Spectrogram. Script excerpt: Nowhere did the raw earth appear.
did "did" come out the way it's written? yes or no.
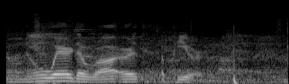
no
